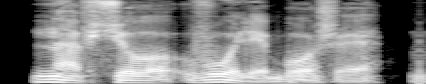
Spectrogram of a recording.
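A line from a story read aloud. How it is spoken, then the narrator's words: Sighing. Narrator (Russian): вздохнул доктор Торн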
